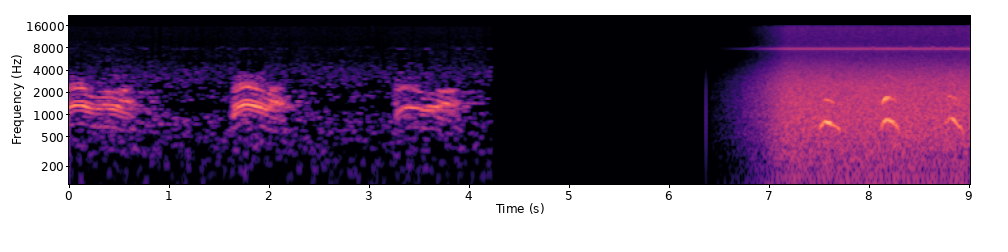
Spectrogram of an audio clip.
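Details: Three short, wavering, cat-like bobcat howls in quick succession, offered as a repellent for raccoons and rodents. Silence follows, then a burst of loud broadband noise with faint chirps over it.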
